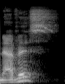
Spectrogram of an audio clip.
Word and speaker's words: Nevis: St. Kitts and Nevis. That's how you say it. And Nevis. St. Kitts and Nevis.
